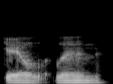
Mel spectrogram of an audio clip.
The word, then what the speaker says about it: Gael Linn: Gael Linn. I'm sure I'm mispronouncing that. I apologize. Uh, no, no, you're not. You're not. That's perfectly pronounced.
